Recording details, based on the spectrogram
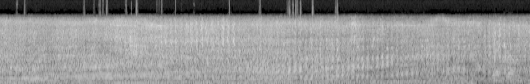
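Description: Loud, steady buzzing drone from propellers overhead during a training exercise, continuous and droning throughout with no break.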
